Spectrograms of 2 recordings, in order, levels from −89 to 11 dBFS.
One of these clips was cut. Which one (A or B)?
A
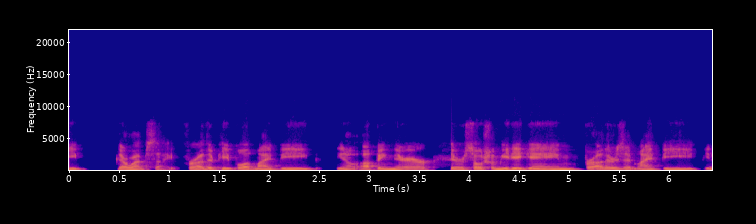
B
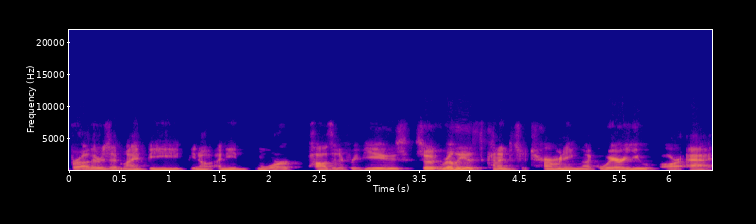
A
